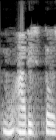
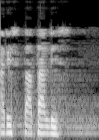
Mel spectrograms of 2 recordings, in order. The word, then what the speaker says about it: Aristoteles: cucu muridnya sookrates Aristoteles bacanya Aristoteles ya bukan Aristoteles ya sok-sok diwaco Aristoteles kalau dalam bahasa Arab Aristo saja sebenarnya atau ada yang nulisnya aristatalis ya monggolah S penting maksudnya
